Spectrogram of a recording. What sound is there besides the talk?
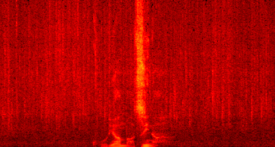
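heavy pouring rain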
